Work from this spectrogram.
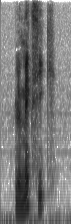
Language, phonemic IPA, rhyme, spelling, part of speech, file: French, /mɛk.sik/, -ik, Mexique, proper noun, Fr-Mexique.ogg
- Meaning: Mexico (a country in North America)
